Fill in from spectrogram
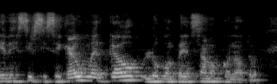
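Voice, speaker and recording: A man talks at medium pitch with ordinary pitch variation. Audible room echo and noticeable background noise surround his voice. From Chile. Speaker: port official. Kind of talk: webinar presentation.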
